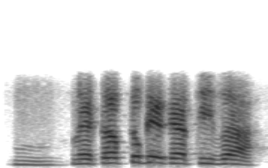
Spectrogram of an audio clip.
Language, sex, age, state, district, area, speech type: Manipuri, female, 60+, Manipur, Churachandpur, urban, conversation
